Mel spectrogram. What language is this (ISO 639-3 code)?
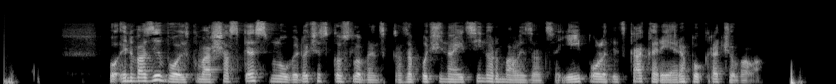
ces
